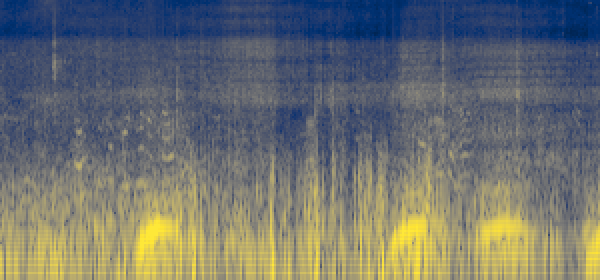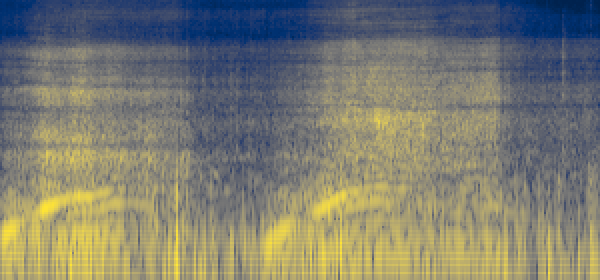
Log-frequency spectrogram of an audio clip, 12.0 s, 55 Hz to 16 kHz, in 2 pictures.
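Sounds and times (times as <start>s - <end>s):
car engine revving hard: 3.9s - 11.2s.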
